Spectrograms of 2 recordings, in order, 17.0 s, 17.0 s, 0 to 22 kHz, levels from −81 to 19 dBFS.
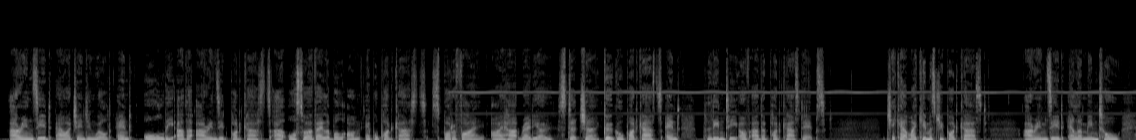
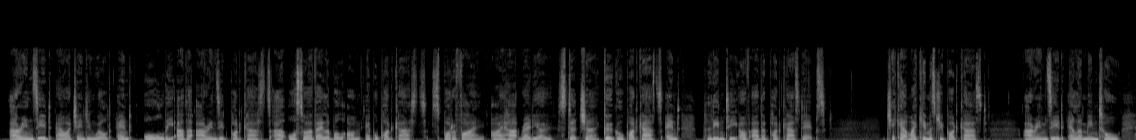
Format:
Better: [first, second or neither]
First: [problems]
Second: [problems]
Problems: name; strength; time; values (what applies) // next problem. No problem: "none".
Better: second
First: high-pitched whine; faint; from 6.5 s on; 7.5 kHz, 25 dB below the speech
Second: none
